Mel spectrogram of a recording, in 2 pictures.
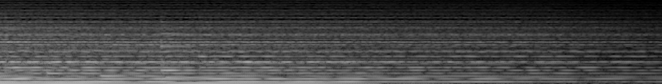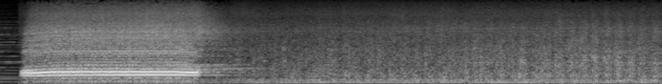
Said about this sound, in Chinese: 今天我们又在这个车站上送你去中国了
